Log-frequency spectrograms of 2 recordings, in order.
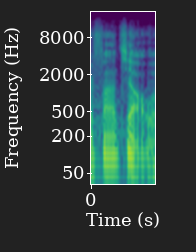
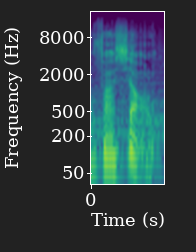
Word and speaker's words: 发酵: 我看上上期的留言也有不少朋友跟我说，应该是发酵，我读成发酵了酵素嘛，这字儿认识，读白了，谢谢大家给我指出来哈。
